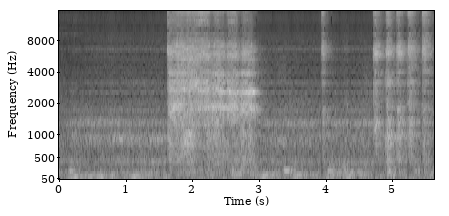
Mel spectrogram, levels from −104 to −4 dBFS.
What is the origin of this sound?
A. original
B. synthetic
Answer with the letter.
B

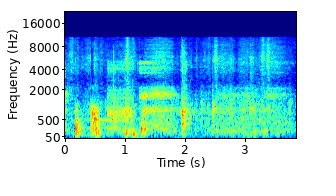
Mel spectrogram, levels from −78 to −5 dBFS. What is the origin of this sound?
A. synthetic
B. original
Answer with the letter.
B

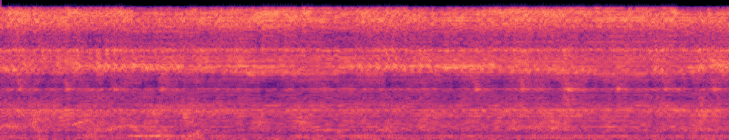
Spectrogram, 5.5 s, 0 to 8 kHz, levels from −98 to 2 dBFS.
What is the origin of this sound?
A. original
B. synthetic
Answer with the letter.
B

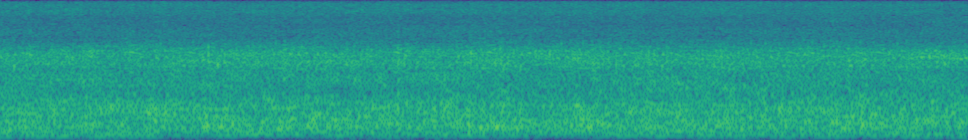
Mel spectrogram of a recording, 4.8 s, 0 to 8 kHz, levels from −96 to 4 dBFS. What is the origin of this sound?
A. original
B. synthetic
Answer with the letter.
B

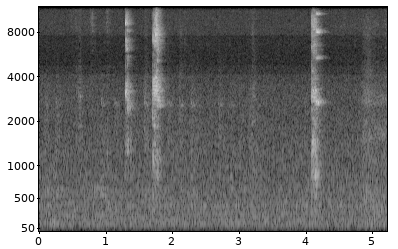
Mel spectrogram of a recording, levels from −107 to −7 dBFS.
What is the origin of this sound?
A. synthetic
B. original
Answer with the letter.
B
